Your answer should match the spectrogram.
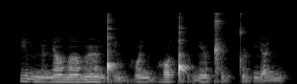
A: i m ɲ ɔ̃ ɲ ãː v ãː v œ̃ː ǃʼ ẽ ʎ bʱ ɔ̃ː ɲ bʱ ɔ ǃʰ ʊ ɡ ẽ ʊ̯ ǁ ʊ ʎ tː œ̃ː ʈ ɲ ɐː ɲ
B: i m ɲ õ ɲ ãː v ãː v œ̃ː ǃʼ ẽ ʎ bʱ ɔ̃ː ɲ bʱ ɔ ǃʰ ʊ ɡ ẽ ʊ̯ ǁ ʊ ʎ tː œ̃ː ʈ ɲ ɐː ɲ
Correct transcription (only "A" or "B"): A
